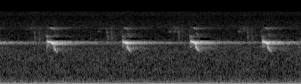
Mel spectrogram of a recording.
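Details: Lesser spotted eagle calling from a spruce in Zemgale, Latvia, where a frog is brought to the young; four piercing, downward-slurred yelps at a steady pace over a faint continuous hum.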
